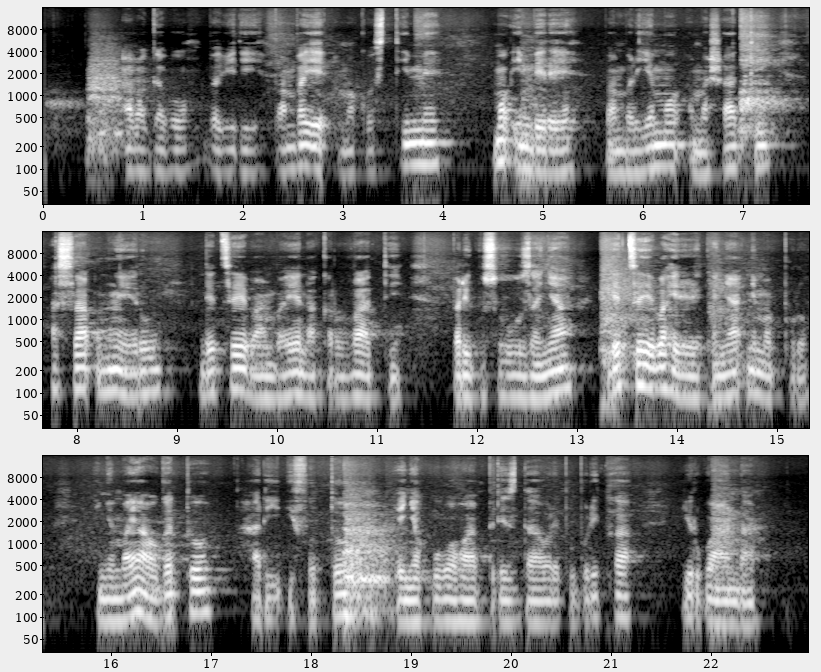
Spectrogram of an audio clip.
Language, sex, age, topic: Kinyarwanda, male, 18-24, finance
